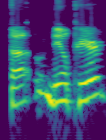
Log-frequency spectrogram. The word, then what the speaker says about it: Neil Peart: Neil Peart? Yeah, I'm glad you pronounced it correctly.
